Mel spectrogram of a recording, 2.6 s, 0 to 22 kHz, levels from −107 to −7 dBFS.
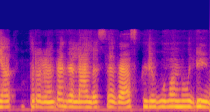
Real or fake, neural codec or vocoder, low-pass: fake; codec, 16 kHz in and 24 kHz out, 0.6 kbps, FireRedTTS-2 codec; 7.2 kHz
